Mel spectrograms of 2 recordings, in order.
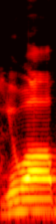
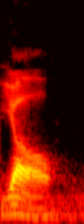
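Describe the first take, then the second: First: It is said as two separate syllables. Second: It is squeezed into one single syllable. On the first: "not you all" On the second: "it's very shortened. It's one syllable"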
